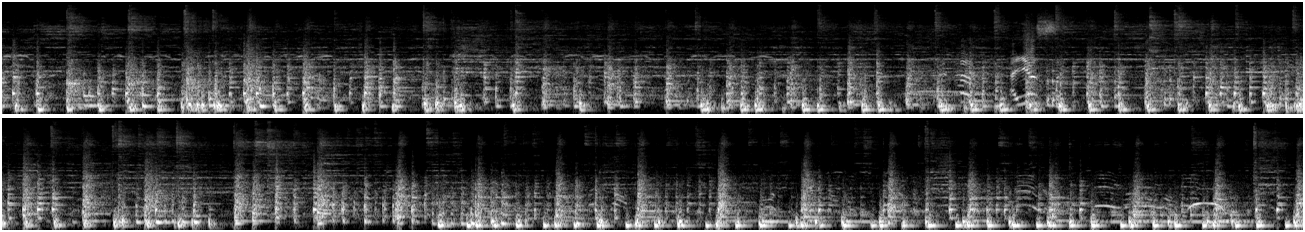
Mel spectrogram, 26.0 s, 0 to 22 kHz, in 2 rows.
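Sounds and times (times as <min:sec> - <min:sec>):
parade music with drum beat: 0:00.0 - 0:26.0.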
